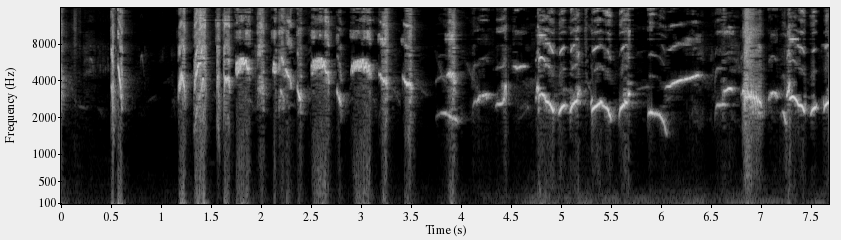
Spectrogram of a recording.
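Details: White-rumped shama song, a rapid run of sharp chips leading into varied whistled phrases, some swooping downward, with a faint low hum underneath.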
